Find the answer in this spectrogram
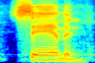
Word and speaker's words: salmon: from your speaker if if google translate says salmon it doesn't pronounce the l we'll see i want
